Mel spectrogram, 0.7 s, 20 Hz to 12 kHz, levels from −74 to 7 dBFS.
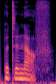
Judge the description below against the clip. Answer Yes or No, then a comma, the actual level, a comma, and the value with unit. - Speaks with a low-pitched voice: No, medium, 175 Hz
